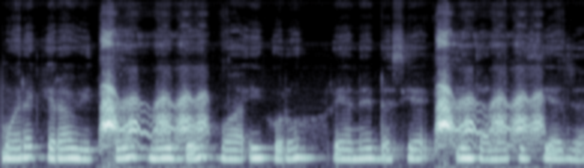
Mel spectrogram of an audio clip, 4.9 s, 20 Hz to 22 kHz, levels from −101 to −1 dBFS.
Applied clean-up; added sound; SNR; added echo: none; Dog; -3 dB; none.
